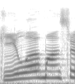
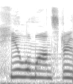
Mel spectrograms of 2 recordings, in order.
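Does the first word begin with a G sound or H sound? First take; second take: G sound; H sound. First: The first word begins with a hard G sound. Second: The first word begins with an H sound. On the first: The speaker calls it wrong. "a lot of people pronounce it Gila monster" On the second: The speaker calls it right. "if you want to sound like a professional, use an H"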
